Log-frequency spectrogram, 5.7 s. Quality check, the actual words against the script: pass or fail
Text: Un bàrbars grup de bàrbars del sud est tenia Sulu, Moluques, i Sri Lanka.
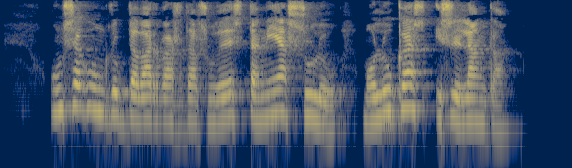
fail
